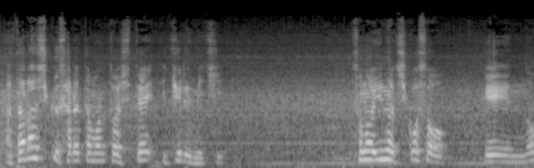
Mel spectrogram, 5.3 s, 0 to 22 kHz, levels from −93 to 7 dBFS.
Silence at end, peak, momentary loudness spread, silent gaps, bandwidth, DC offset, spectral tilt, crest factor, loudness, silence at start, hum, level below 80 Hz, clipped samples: 0 s; 0 dBFS; 17 LU; none; 15 kHz; under 0.1%; -4 dB/octave; 18 dB; -17 LUFS; 0 s; none; -46 dBFS; under 0.1%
